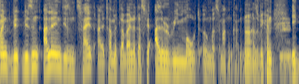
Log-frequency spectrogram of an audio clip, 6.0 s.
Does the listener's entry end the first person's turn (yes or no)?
no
